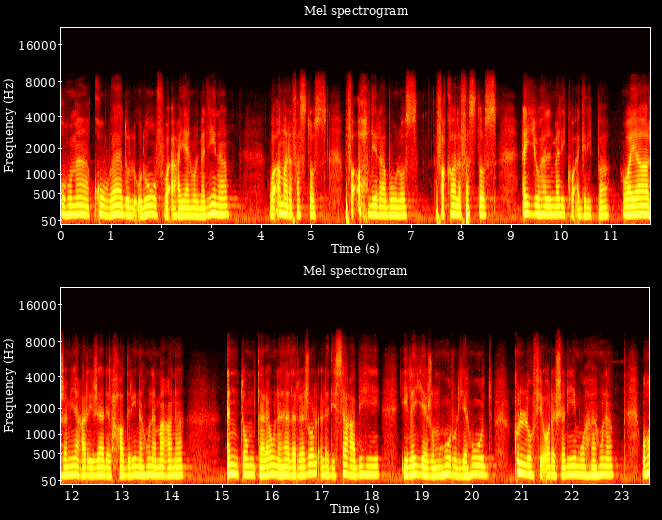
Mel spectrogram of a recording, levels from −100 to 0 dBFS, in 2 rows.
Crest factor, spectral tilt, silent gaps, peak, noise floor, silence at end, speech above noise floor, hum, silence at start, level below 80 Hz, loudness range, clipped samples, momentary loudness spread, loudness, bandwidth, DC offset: 20 dB; -8.5 dB/octave; none; 0 dBFS; -48 dBFS; 0 s; 29 dB; none; 0 s; -44 dBFS; 3 LU; under 0.1%; 8 LU; -20 LUFS; 8 kHz; under 0.1%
